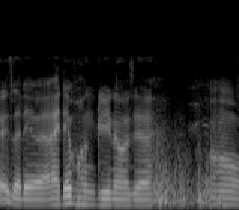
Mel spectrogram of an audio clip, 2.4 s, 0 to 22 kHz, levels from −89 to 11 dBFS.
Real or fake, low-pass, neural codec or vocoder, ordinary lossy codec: real; 7.2 kHz; none; none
